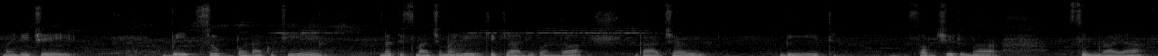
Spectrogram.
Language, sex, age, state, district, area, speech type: Nepali, female, 30-45, West Bengal, Darjeeling, rural, spontaneous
